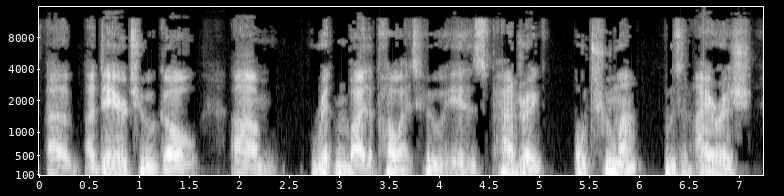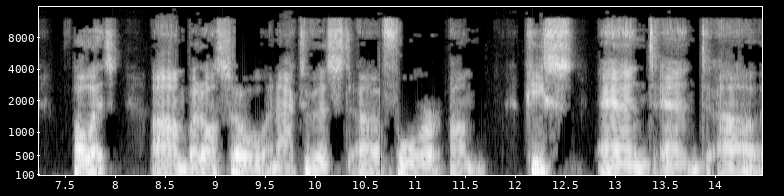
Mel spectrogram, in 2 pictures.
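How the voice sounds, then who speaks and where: Man, minister, unhurried, halting delivery, poem reading and prayer over a video call, dry close sound. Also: fairly low pitch, no room sound, poor audio. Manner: hesitant, many ums before the reading. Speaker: pastoral relations minister.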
